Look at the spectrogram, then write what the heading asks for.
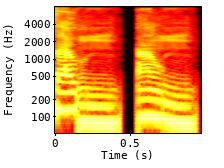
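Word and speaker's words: Aum: El primer paso es A, el segundo es U, el tercero es M. Esos son los pasos obvios. Cuando pronunciamos aún, son 3 palabras. Pero pronuncia aún, largo, y al final la M resuena.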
